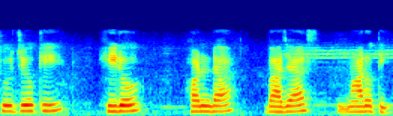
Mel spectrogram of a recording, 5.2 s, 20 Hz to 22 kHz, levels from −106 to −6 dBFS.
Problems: constant background noise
